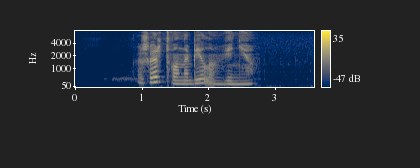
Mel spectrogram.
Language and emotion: Russian, sad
